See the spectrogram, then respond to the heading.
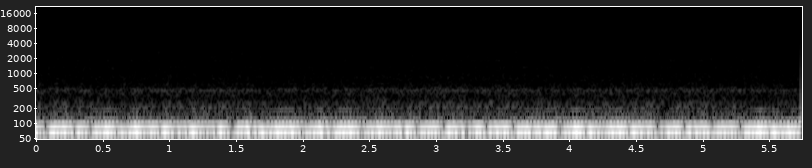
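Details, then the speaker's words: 1987 Toyota Corolla Levin SR5 AE86, 16v large-port 4AG, HKS 272 cams, Megasquirt DIYPNP sequential injection and ignition, no idle control valve: deep, even low rumble with no misses; normal idle. "has a a chance 272 cam sounds nice though"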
